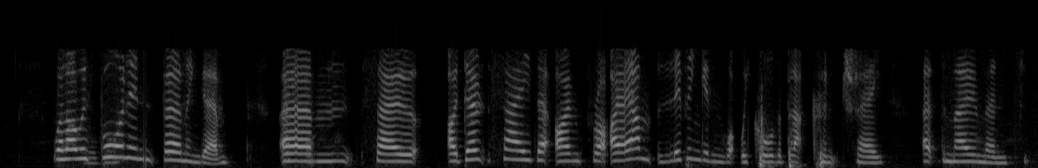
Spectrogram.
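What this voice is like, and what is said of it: Birmingham (Brummie) accent. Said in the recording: “the Birmingham accent ... As Brummies, we try and shake our accent off. Well, I do, but I know I don't do it very successfully at all.”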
